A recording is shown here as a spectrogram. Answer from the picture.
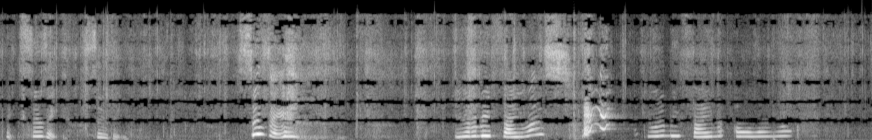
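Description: A dog whining and yelping in short cries that rise and fall in pitch, coming in several bunches. It is being picked up and held against its will.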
